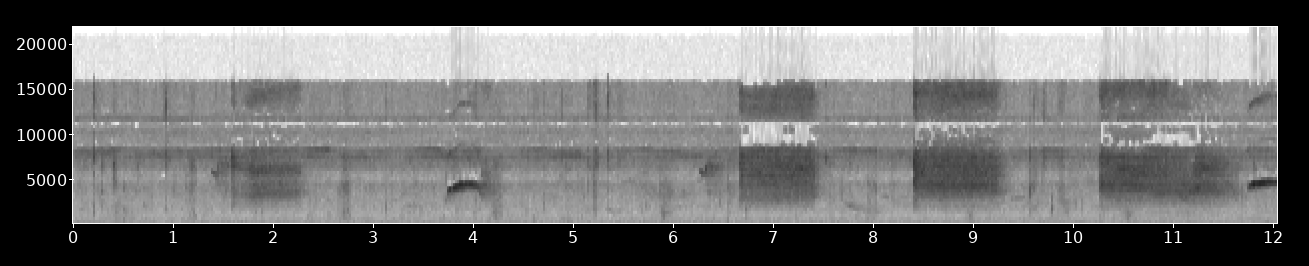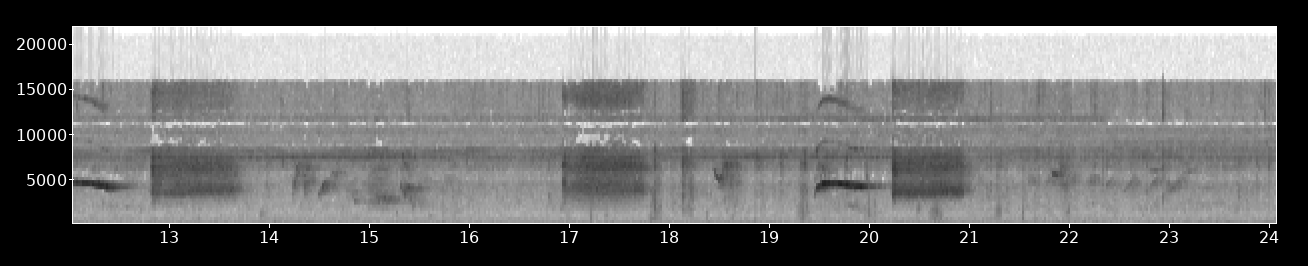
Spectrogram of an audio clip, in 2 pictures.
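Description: Birds calling: three short, high arching chirps and several harsh, hissing calls about a second long, over a faint, steady low rumble.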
